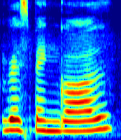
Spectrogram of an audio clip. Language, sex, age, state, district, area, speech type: Nepali, female, 18-30, West Bengal, Jalpaiguri, rural, spontaneous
